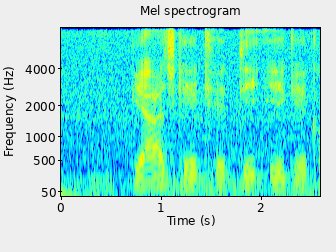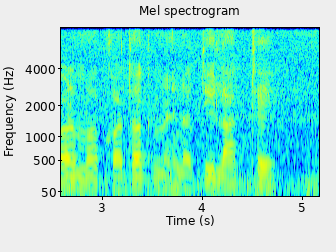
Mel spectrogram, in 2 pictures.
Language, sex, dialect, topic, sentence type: Chhattisgarhi, male, Eastern, agriculture, question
